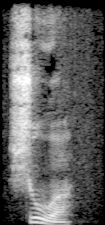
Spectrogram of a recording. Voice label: "Schur", platt

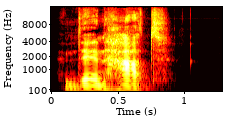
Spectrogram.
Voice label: "dänhat", kaevels platt

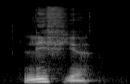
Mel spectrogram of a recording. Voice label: "Liefje", kaevels platt

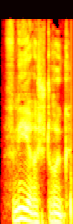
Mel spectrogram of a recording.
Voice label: "Flierestrück", Platt

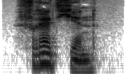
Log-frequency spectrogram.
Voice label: "Frettchen", Platt

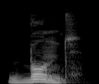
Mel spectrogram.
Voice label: "bond", kaevels platt

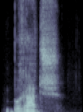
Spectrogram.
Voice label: "Bratsch", kaevels platt

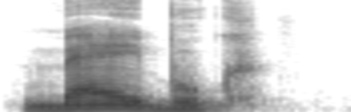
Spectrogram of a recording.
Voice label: "Baejbuk", kaevels platt

